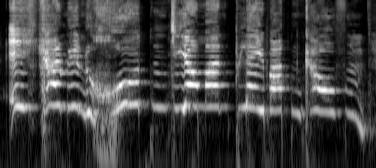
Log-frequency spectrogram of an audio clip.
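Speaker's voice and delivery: high, shouted hype; over-the-top excited high voice. Acted. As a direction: boast in a squealing high voice. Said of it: "mit einer höheren Stimme geredet".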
